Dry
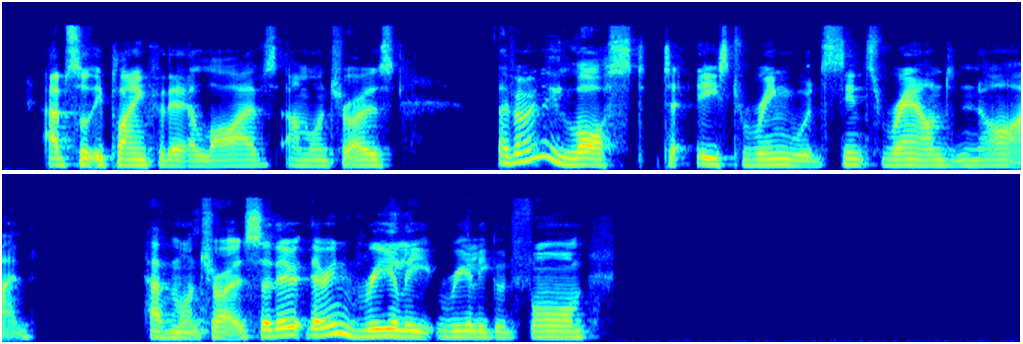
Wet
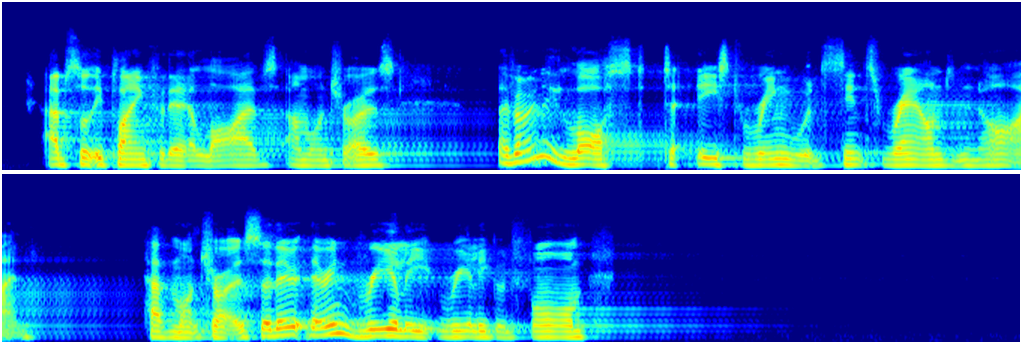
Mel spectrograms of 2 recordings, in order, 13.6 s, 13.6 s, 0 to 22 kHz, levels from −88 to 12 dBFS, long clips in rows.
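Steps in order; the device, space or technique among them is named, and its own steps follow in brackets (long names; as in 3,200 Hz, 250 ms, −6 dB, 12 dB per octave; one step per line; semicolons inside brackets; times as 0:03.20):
combo amplifier with spring reverb and tremolo (spring reverb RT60 2 s, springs 40 ms, chirp 30 ms, DRR 18.5 dB; amplitude tremolo 5 Hz, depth 45%; loudspeaker in its box 87–4,300 Hz, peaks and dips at 130 Hz +5 dB, 390 Hz +4 dB, 2,300 Hz −7 dB)
level +7.5 dB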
